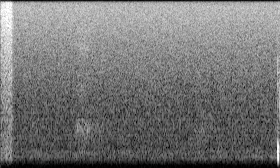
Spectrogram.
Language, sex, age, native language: Icelandic, male, 60-69, Icelandic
